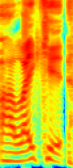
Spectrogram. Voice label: Phrase Male Rap; Vengeance Samples

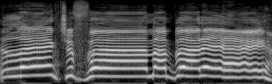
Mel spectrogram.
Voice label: Phrase Female; Vengeance Samples; Phrases

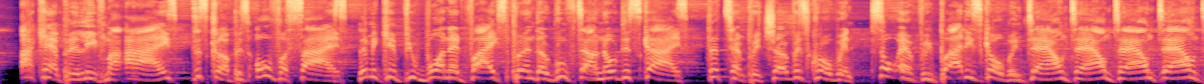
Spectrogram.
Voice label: Rap Vocals Vers2 WET, 140 BPM; Vengeance Samples; Song Kits; U Got Me Rocking

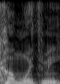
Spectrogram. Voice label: Phrase Male Rap; Vengeance Samples

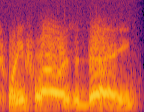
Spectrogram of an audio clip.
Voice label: LoFi Phrases, LoFi Vocals; Vengeance Samples

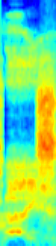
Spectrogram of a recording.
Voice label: Vocoder Words; Vengeance Samples

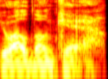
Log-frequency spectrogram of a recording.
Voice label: Phrase Pitched; Vengeance Samples

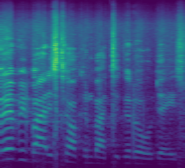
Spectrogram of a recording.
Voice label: LoFi Phrases, LoFi Vocals; Vengeance Samples

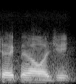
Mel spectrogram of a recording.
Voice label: LoFi Words, LoFi Vocals

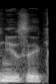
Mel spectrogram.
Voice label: LoFi Words, LoFi Vocals

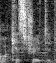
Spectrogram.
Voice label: LoFi Words, LoFi Vocals

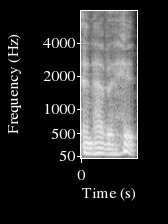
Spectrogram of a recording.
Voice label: LoFi Phrases, LoFi Vocals; Vengeance Samples

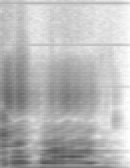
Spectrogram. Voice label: Vocoder Words; Vengeance Samples

